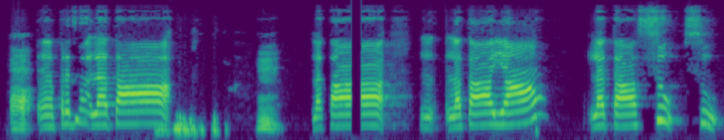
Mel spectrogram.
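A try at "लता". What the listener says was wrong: Correct correct correct, very good.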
